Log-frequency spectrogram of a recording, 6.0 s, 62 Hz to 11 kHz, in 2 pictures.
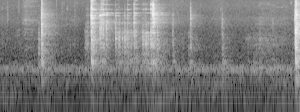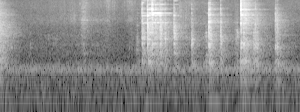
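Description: Steel hand tools, a combination wrench and a socket on a ratchet, clinking against the lock nut and adjustment screw on a Ford C6 transmission case as the wrench is fitted to the nut. The sound is a scatter of light metallic clinks, with one sharper click about halfway through and a quick run of clinks near the end.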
